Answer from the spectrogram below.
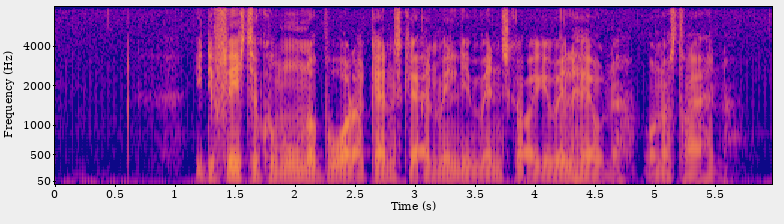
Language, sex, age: Danish, male, 30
